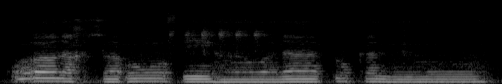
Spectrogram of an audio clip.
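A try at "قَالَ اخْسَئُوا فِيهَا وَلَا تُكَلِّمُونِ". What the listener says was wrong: Tukallimuni kah? Kalau tukallimuna lah. Tuh ninya ada ya yang kada ditulis.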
